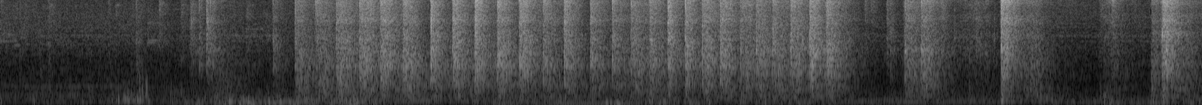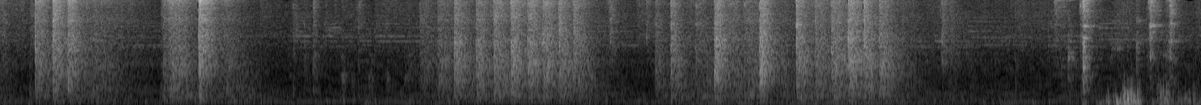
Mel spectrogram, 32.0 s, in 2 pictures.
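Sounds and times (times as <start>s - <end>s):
hammer striking metal sheet: 3.6s - 19.5s, 21.5s - 28.8s.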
